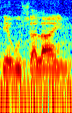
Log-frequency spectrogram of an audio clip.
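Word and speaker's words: ירושלים: Not Jerusalem, but Yerushalayim. When we end a word in Hebrew grammar with aim, it's usually doubled.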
